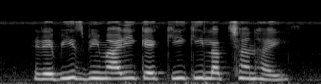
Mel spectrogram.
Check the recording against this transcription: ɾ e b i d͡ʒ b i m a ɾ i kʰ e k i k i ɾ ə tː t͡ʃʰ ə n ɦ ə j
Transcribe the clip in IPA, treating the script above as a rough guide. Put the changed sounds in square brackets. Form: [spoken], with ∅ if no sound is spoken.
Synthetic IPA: ɾ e b i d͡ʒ b i m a ɾ i [k] e k i k i [l] ə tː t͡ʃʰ ə n ɦ ə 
